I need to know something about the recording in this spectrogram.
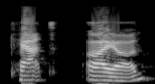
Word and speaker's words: cation: a positive ion is called a cat ion okay cation CA tion that's the name for a positive ion it's not pronounced ocation it's pronounced cat ion because it comes from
